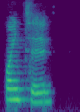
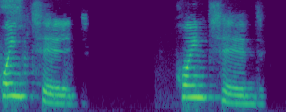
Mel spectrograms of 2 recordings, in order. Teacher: Point, ed, pointed. So after T or D, ed makes the id sound.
